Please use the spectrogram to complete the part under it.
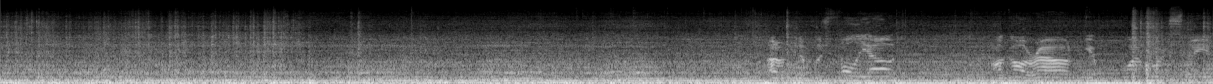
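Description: A truck engine rumbles steadily close by.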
